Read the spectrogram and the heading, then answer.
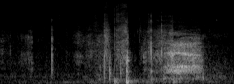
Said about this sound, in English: Oh. I need another sip of coffee. My mouth is dry.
